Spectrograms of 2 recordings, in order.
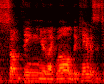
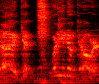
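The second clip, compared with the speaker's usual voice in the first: play-acted very high, shrill yell; 4 dB louder than usual. Retelling the night the cat seemed to fight the dogs, retelling a yell at the dogs. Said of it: "I'm yelling at the dogs".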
